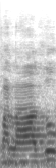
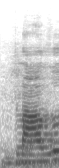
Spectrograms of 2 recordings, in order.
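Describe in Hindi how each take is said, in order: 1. एक स्वर 'p' और 'l' को अलग करता है। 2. 'p' और 'l' बिना किसी स्वर के एक साथ जुड़ जाते हैं। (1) "पलाजो बोल लो तो भी ठीक है" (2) "प्लाजो तो बिल्कुल गलत"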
